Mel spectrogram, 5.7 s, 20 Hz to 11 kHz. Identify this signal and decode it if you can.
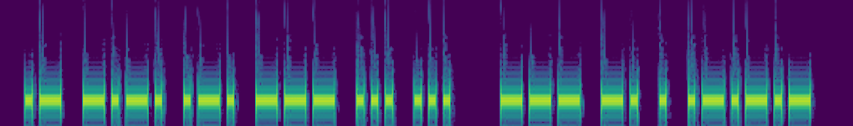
Morse code, heard as a keyed tone, about 25 wpm, 700 Hz. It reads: ACROSS ONE.
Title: Sentences from Top 1000 Words - Review Part 5 - 25wpm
